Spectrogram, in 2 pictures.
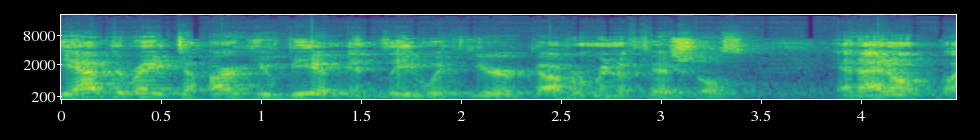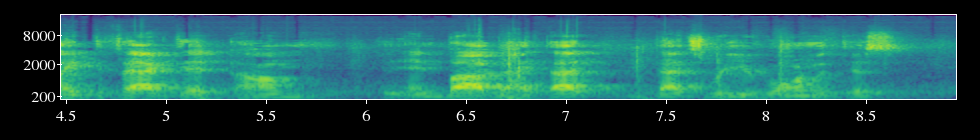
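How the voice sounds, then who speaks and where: Here a man talks at a moderate pace with a medium pitch and lively intonation. Noticeable background noise and audible room echo fill the recording. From Minnesota, central (Royalton area). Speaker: resident speaking at town board meeting. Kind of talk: heated debate. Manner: loud; animated.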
